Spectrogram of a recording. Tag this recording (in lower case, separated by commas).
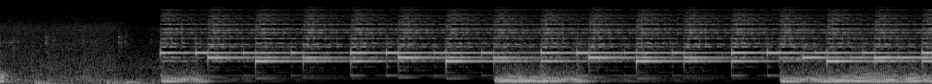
music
